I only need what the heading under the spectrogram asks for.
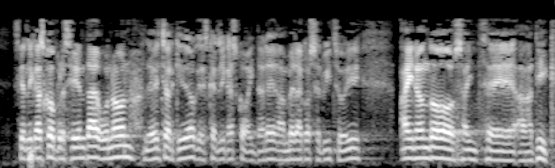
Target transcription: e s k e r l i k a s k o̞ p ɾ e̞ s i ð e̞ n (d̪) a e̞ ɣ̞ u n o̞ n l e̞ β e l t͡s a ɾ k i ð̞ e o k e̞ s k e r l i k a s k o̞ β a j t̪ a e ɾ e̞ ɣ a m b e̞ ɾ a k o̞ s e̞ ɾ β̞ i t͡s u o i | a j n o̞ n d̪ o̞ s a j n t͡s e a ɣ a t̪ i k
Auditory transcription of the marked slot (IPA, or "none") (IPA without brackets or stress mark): t̪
